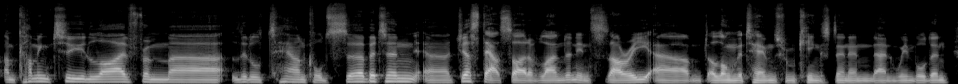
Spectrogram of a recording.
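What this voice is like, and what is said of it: Distinctive Australian accent. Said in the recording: “your accent ... a distinctive Australian twang”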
